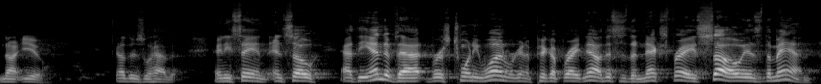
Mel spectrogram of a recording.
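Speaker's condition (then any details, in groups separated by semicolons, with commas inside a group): No condition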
